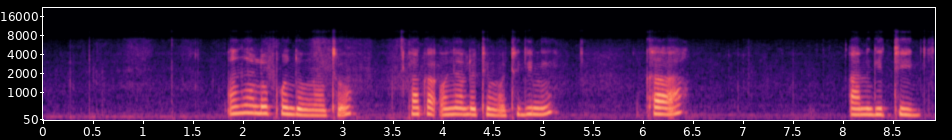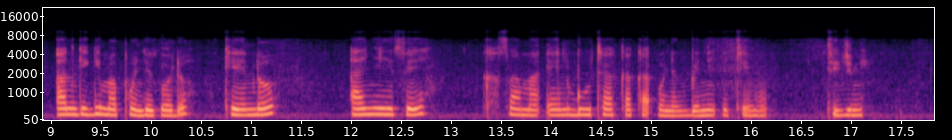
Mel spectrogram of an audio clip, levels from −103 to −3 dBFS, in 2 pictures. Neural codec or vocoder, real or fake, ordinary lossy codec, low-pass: codec, 16 kHz, 8 kbps, FreqCodec, larger model; fake; Opus, 16 kbps; 7.2 kHz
